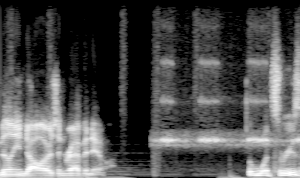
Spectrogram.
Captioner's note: crickets chirping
